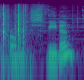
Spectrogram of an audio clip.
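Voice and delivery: mock Swedish accent. Streamer introduces the leader from Sweden, dodgy Swedish accent. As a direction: put on a rough Swedish accent. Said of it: "don't know if that's a Swedish accent".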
